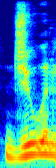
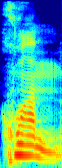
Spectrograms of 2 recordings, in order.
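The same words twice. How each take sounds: First: The name is said with an anglicized pronunciation. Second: The name is said with a Spanish pronunciation. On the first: It refers to the poem's character. "Byron pronounced the name of his hero Juan" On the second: It refers to the hero of traditional legend. "which I believe to be the correct Spanish pronunciation"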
